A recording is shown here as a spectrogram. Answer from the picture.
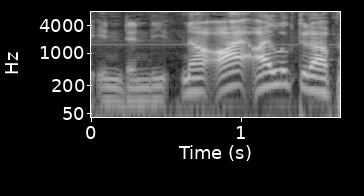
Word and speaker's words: Incendies: I love this one, and it is, I'm going to do the, French pronunciation, Incendies.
